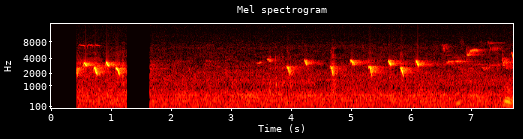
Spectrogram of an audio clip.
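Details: Male black-faced bunting at the North Fuji training area, Japan, on 13 June 2021: a few loud short chirps, a break, then a series of sharp high downslurred notes about every half second over a background hiss.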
